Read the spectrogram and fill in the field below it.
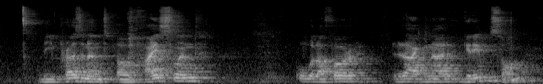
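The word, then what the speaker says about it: Grímsson: president of iceland ragnar grimson that's how i would say it as a swede i'm not sure that's correct that's a nice icelandic pronunciation but let's say president grimson in american vernacular will be here to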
